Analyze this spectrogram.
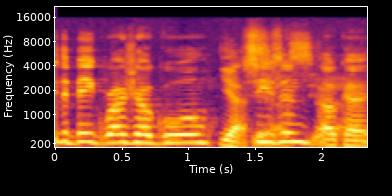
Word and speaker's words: Ra's al Ghul: Yeah, and then the actual man goes Ra's al Ghul. I'm like, yes, thank you, animated series. Yeah. That's how you say it.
